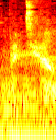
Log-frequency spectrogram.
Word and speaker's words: Patel: It's not how you pronounce my last name. To everyone who doesn't know, it's Patel.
